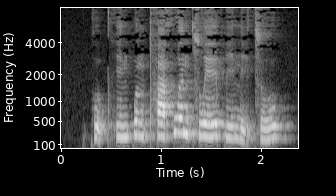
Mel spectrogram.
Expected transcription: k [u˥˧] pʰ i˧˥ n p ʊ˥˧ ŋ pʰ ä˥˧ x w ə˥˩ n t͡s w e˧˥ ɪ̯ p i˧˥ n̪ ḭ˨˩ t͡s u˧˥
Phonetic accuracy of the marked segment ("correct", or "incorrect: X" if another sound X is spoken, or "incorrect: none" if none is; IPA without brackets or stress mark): incorrect: ṵ˨˩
